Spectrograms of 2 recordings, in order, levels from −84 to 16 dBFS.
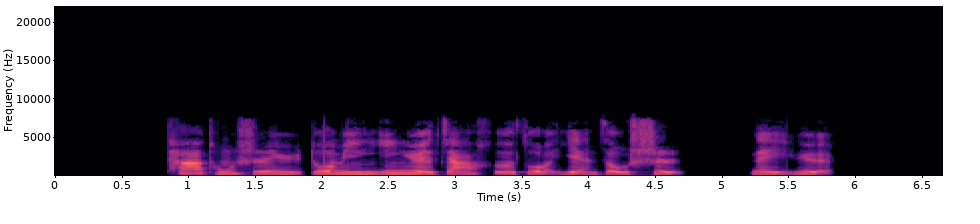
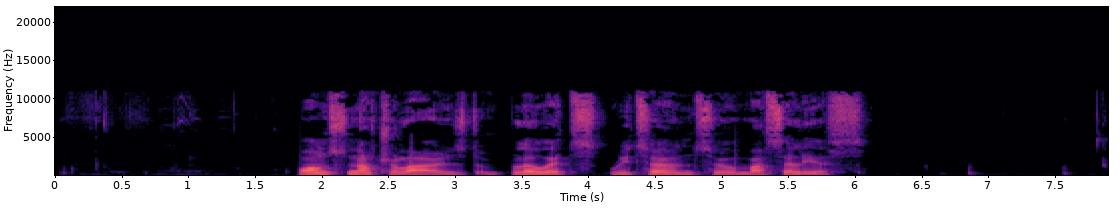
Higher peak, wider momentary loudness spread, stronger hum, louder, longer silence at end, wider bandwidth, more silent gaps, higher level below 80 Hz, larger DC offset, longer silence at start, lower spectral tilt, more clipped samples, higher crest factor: about the same, -6 dBFS vs -4 dBFS; about the same, 9 LU vs 11 LU; neither; about the same, -23 LUFS vs -24 LUFS; second, 0.85 s vs 1.85 s; second, 7.8 kHz vs 11.5 kHz; first, 1.87-1.91 s, 4.72-5.20 s vs none; second, -66 dBFS vs -58 dBFS; neither; second, 0.85 s vs 1.8 s; second, -3 dB/octave vs -4.5 dB/octave; neither; about the same, 18 dB vs 22 dB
